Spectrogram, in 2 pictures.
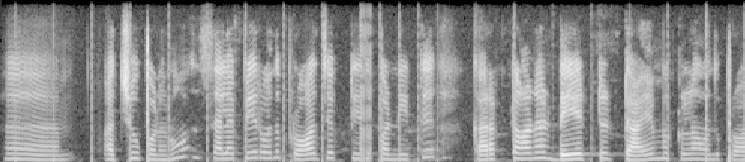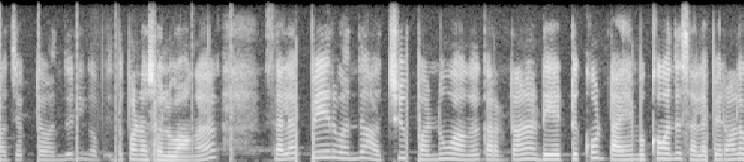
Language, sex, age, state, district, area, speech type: Tamil, female, 18-30, Tamil Nadu, Mayiladuthurai, urban, spontaneous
